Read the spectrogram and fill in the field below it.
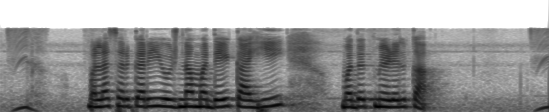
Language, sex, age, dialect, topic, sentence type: Marathi, female, 25-30, Standard Marathi, agriculture, question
